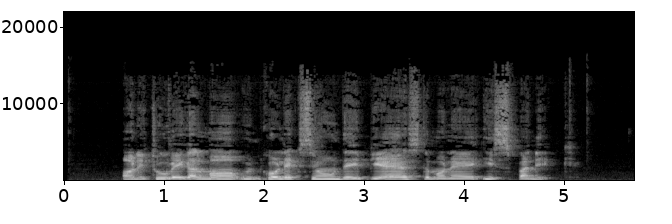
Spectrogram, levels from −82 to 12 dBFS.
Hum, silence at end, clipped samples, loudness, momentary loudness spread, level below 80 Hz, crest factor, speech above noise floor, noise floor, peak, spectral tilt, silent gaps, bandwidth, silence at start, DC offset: none; 0.9 s; under 0.1%; -17 LUFS; 7 LU; -58 dBFS; 18 dB; 46 dB; -63 dBFS; -2 dBFS; -4.5 dB/octave; none; 15 kHz; 0.6 s; under 0.1%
